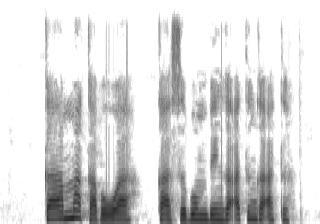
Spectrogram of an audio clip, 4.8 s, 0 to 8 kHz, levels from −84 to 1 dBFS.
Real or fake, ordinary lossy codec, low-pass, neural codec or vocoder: real; Opus, 64 kbps; 7.2 kHz; none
